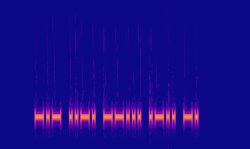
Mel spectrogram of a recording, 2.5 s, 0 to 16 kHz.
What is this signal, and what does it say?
Morse code, heard as a keyed tone, about 40 wpm, 700 Hz. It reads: KF7LN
